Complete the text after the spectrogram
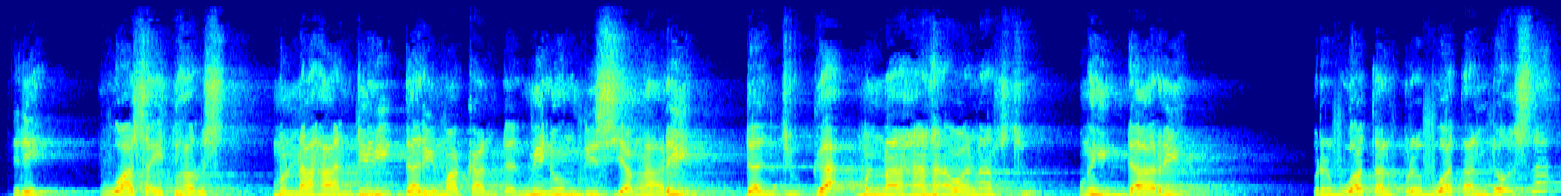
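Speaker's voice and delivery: loud, high-pitched sermon summary; emphatic preaching. Real, not acted.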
